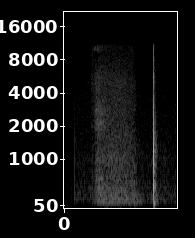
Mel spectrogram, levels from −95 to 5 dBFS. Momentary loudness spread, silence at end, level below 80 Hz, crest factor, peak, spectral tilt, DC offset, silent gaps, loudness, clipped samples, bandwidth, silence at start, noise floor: 24 LU; 0.45 s; -70 dBFS; 38 dB; -6 dBFS; -2.5 dB/octave; under 0.1%; none; -36 LUFS; under 0.1%; 11.5 kHz; 1.75 s; -65 dBFS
